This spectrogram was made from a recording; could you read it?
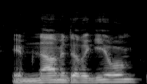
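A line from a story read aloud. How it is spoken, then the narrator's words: Called out. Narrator (German): rief er uns zu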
